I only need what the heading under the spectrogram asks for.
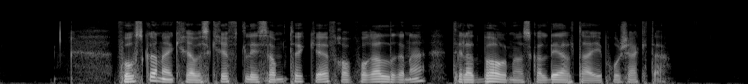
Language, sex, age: Norwegian, male, 24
